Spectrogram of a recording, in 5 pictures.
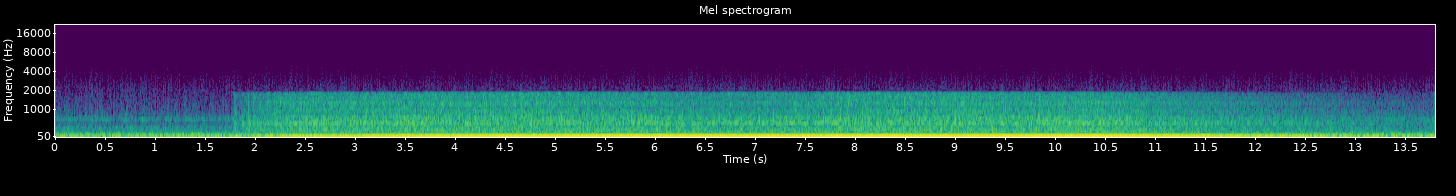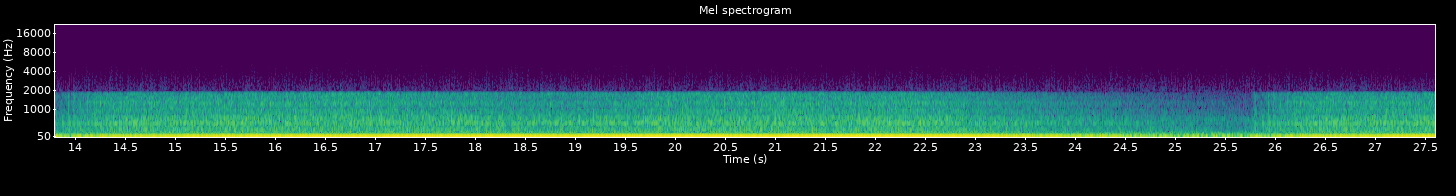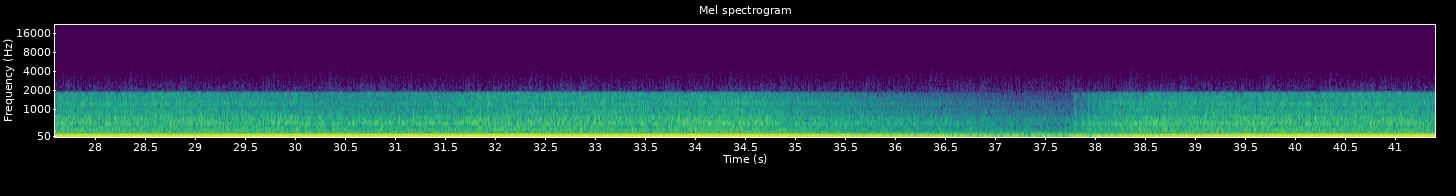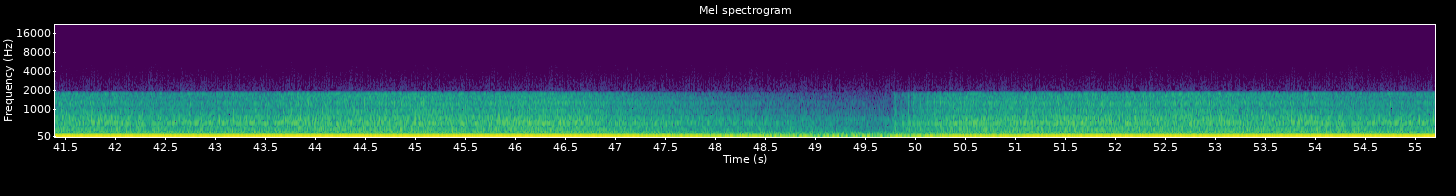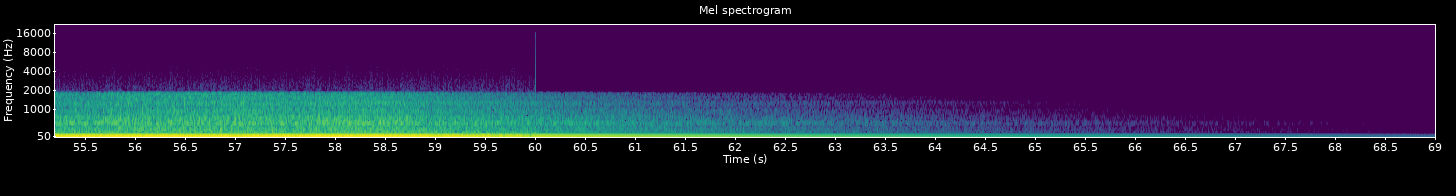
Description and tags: An attempt to produce a sound that could be tectonic plates shifting. Fragments of field recordings heavily processed. Original sounds are draggin log on wood, mixed with fingernails on a black board.
landmass, tectonic, earth, grinding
